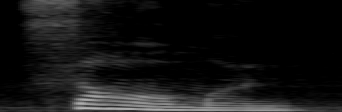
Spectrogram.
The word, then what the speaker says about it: salmon: Bomb salmon.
